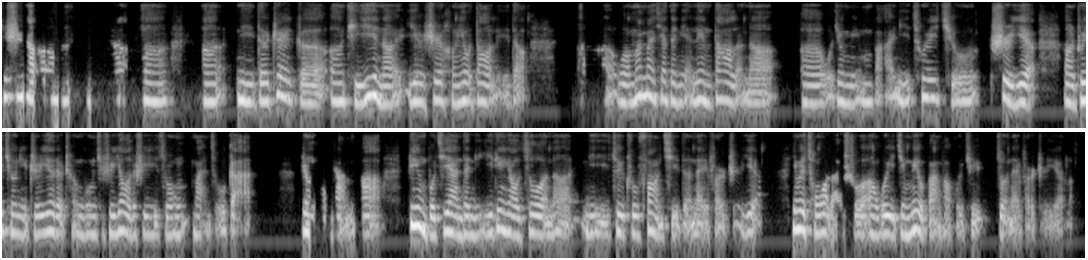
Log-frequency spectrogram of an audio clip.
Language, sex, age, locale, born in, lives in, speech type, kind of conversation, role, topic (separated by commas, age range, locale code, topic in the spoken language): Chinese, female, 55-59, zh-CN, China, United States, conversation, advice, user, 我该如何在创业和家庭生活之间取得平衡？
